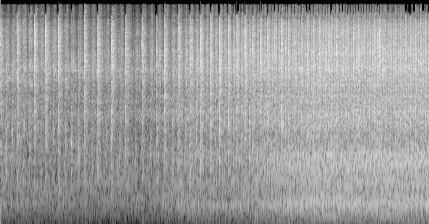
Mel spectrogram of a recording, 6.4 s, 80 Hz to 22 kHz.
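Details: Murray LT widebody lawn tractor, Briggs 12.5HP flathead, with fuel flowing: slow even pops about four a second catch and speed up into a steady, fast running beat; runs fine, stays running.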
